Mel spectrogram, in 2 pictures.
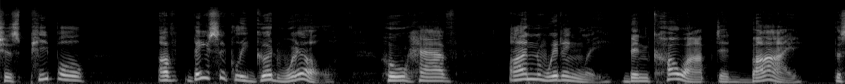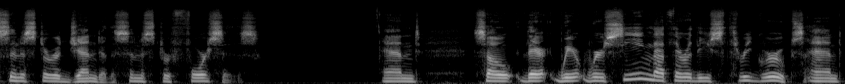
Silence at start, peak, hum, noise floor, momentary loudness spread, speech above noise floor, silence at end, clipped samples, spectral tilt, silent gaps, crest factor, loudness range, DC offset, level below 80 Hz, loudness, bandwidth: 0 s; -8 dBFS; none; -70 dBFS; 12 LU; 43 dB; 0.05 s; under 0.1%; -4 dB/octave; none; 20 dB; 6 LU; under 0.1%; -64 dBFS; -27 LUFS; 15.5 kHz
